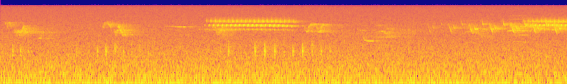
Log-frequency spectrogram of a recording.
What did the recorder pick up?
Red-eyed Vireo, Yellow-bellied Sapsucker, Black-capped Chickadee, Dark-eyed Junco, Wood Thrush, Ovenbird, Blue Jay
